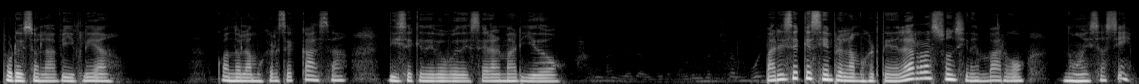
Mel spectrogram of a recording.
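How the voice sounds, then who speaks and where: A woman interpreting a church sermon, preaching in an earnest, emphatic way with drawn-out stresses. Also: low voice, dark tone, no room sound. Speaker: interpreter for a pastor.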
